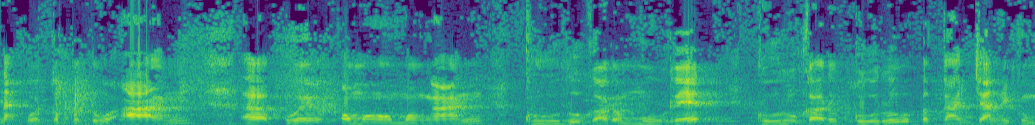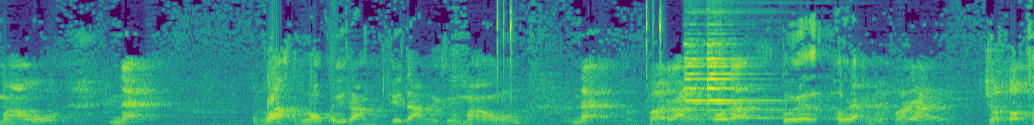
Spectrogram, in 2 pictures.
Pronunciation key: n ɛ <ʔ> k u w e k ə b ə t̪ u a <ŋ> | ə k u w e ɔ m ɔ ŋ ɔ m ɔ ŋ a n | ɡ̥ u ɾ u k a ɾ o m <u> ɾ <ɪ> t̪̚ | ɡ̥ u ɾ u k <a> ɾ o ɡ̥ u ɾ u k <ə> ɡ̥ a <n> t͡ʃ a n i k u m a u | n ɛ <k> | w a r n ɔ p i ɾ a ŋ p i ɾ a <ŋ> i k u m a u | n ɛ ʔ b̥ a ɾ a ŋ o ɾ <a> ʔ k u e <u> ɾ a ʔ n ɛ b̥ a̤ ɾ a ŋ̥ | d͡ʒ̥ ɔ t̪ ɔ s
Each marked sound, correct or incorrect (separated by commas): correct, incorrect, correct, correct, correct, correct, incorrect, incorrect, correct, correct, incorrect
